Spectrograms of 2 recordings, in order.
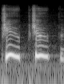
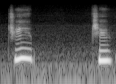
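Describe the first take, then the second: First: The two chirps come quickly, one right after another. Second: The two chirps are slow and spaced apart.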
